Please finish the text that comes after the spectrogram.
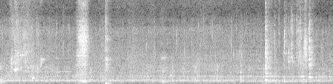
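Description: Freshly ground masala fries with a soft, steady sizzle in a pan for a Kabuli chickpea curry, broken by occasional louder stirs and scrapes, fairly quiet and without talk.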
